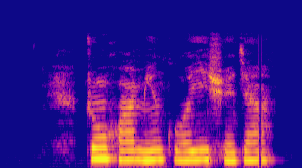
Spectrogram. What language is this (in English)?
Chinese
